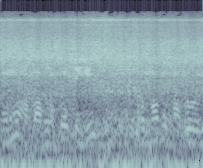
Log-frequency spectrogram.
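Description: A man speaking, over a steady low hum.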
